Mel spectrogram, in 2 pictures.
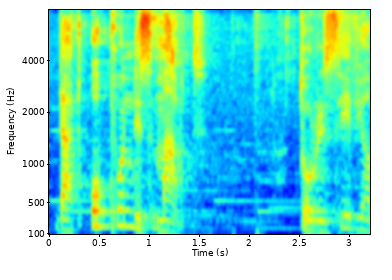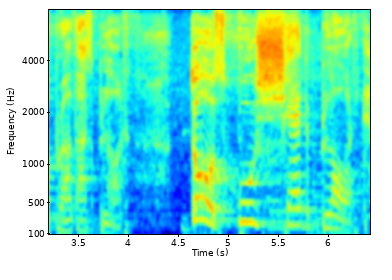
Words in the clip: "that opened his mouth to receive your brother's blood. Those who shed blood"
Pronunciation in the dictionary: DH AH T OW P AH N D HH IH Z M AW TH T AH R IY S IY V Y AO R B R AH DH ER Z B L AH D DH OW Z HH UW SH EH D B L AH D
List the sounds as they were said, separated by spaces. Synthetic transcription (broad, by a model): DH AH T OW P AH N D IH S M AW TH T AH R IY S IY V Y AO B R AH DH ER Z B L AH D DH OW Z HH UW SH EH D B L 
